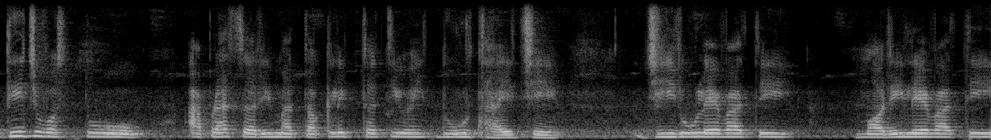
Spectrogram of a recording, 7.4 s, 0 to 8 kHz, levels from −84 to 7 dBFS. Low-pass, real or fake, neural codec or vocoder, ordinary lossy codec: none; real; none; none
